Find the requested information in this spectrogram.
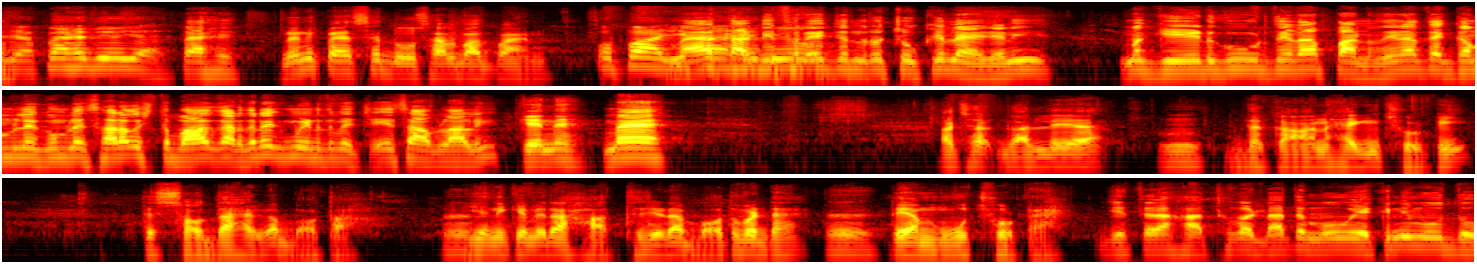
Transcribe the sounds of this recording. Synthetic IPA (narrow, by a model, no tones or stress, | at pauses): pɛːd̪iopɛːseː | nɛ̃ːnĩːpɛːseːd̪oːsaːlbaːd̪̚paːḛn | oamɛ̃ːaːɖiːpʰəɾeːd͡ʒənd̪ɾõːt͡ʃoːkeːlɛːd͡ʒaːniː | mɛ̃ːɡeːɖɡuːɾt̪eːɽaːpəɳd̪eːnãːt̪̬eːɡəmleːɡəmleːsaːɾaːɪst̪əbaːkəɾd̪eːnãːkmĩnd̪eːʋɪt͡ʃeːsaːblaːliːkɪnẽːmɛ̃ː | ətːʃʰaːɡəlːeːɛː | d̪əka̰ːnɦɛːɡiːt͡ʃʰoːʈiː | t̪eːsɔːd̪aːɦɛːɡaːbɔ̰ːt̪a̰ː | jaːniːkɪmeːɾaːɦə̰t̪ʰd͡ʒeːɽaːbɔ̰ːt̪ʋəɖaːɛːt̪eːaːmũːt͡ʃʰoːʈa̰ːɛ̰ːd͡ʒeːt̪eːɾaːɦət̪ʰʋəɖaːt̪̬eːmũːɪknĩːmũːd̪o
